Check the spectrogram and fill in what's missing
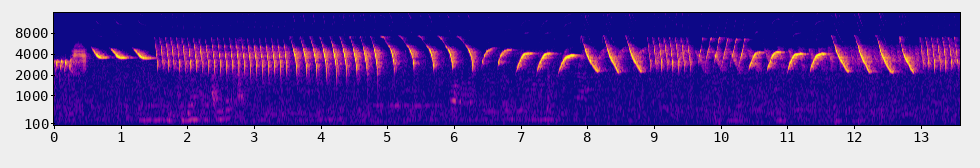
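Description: A canary sings a long, unbroken run of bright, rapid trills and sweeping whistled notes.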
